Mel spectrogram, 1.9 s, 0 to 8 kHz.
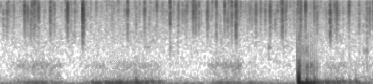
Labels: {"label": "biophony, double pulse", "recorder": "SoundTrap 300"}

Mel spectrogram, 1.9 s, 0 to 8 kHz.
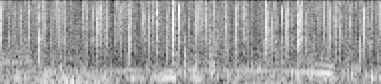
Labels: {"label": "biophony, cascading saw", "recorder": "SoundTrap 600 or HydroMoth"}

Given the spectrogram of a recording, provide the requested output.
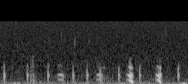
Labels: {"label": "biophony, knock croak", "recorder": "SoundTrap 300"}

